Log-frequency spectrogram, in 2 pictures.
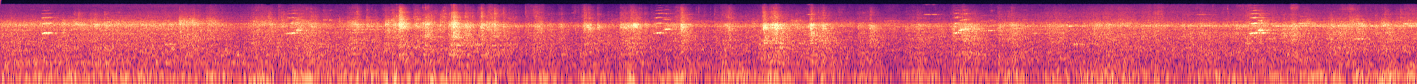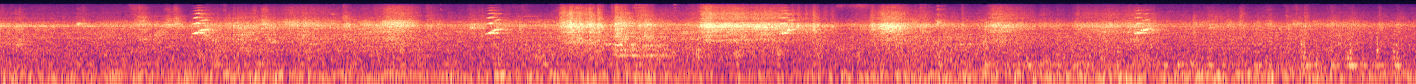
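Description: Norfolk Southern freight train rolling past close by: a steady loud rumble of cars and wheels with repeated clicks over the rail joints, and a faint thin wheel squeal through the middle.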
